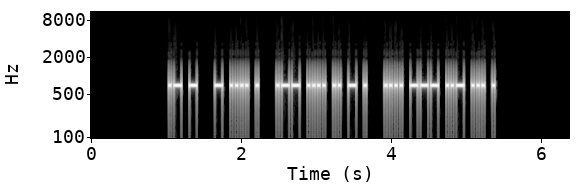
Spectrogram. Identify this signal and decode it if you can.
Morse code, heard as a keyed tone, about 34 wpm, 700 Hz. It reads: AT THE WHITE HOUSE
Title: Sets of 4 Words 35wpm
